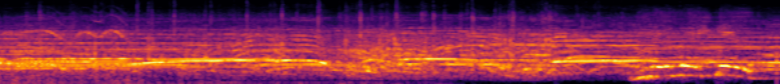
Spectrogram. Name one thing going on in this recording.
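A crowd cheers and screams excitedly.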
